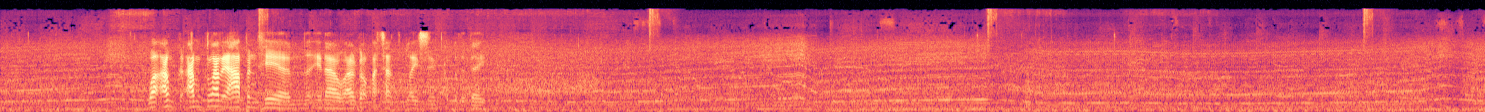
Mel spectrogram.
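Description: A racing car engine hums and its pitch rises and falls steadily.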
